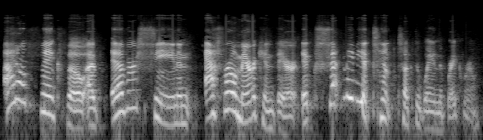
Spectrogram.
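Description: A woman's voice: mid-range voice, wildly swooping pitch, measured pace, hardly any pauses, a bit bright, lo-fi sound, a little hiss or hum. A woman playing an earnest, forward church organizer in an online play reading over a video call. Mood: friendly, forward. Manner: eager, proselytizing. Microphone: video call microphone.

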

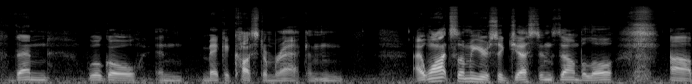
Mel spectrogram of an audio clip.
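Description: Man, 30s, outdoors vlogger, low voice, handheld phone, rambling with ums, faint outdoor ambience. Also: a bit bright, slight background noise. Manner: rambling, many ums and restarts, chatty to viewers. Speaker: outdoors channel host. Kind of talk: casual vlog walkaround. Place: outdoors on snowy frozen lake. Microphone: phone at arm's length.

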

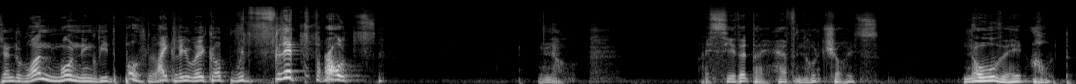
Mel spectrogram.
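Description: A man performs a reverend's reluctant henchman in a period audio drama. His voice is husky and slow, with grave, formal wording and an anguished, subservient air. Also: mid-range voice, exaggerated voice.

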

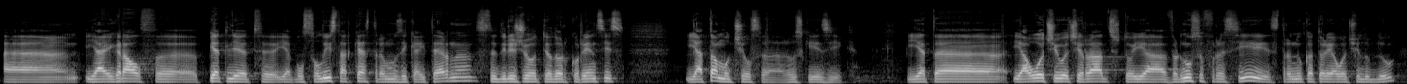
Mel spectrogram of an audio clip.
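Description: A man in his thirties from Portugal, a native Portuguese speaker, answering interview questions in halting second-language speech with a Portuguese accent and a cheerful manner. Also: medium pitch, fairly even intonation, a little mellow. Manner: halting, broken grammar, cheerful. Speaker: guest musician. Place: television studio, indoors.

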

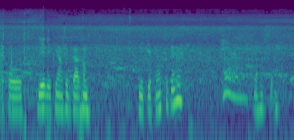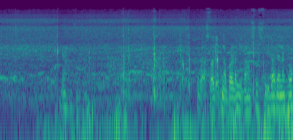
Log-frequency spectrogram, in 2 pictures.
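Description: A middle-aged man talks to viewers through a phone held at arm's length as he walks a hill trail outdoors, pointing things out as he goes. His voice sits at a middle pitch, and loud outdoor noise runs under him the whole time. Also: fairly even intonation, measured pace, long pauses. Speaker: family vlogger. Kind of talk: walking tour commentary. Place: outdoor hillside trail near a waterfall. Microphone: handheld phone at arm's length.

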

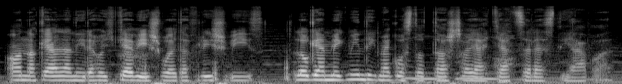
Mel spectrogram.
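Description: A woman narrator reading a scripted fairy tale for an animated story. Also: mid-range voice, music in the background.

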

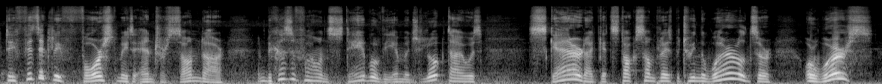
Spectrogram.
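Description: A man's voice: on the high side, big pitch swings, moderate pace, a bit bright, a little hiss or hum, pitched above the performer's own voice. A man voicing a smug, serious young filly pony who explains things matter-of-factly in a story reading. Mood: explanatory.

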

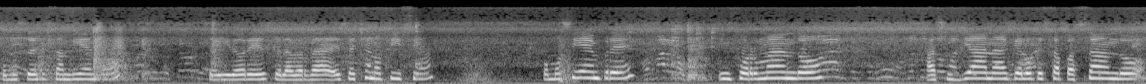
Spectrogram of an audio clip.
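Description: A woman's voice: high voice, flat delivery, a little slow, pauses often. A woman with a Peruvian Spanish accent reporting live from a house fire. She uses many fillers and repeats herself, recorded on a handheld phone. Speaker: local news reporter. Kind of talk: on-the-spot news report. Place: outdoors at a house fire scene. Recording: loud background noise.

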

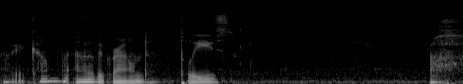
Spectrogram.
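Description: A young adult man rambling softly and casually in a quiet, sleepy murmur as he plays a game, in an ASMR style. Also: deep voice, expressive, takes it slowly. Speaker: audio roleplay creator. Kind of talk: soft casual rambling while gaming, ASMR sleep aid. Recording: faint background noise.

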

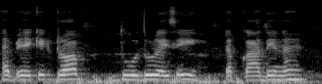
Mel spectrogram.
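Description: A woman calmly explaining each step of a cake recipe in a home kitchen, speaking to a camera over the counter. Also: mid-range voice, normal speed, noisy background. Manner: calm step-by-step instructions. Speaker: home baker. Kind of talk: cooking tutorial narration.

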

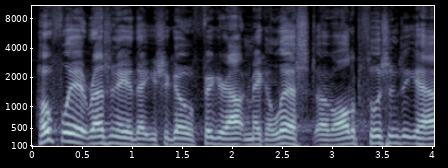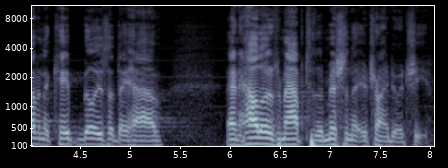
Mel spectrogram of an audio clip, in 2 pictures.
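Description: A man's voice: medium pitch, quick pace. A man giving a conference talk as a presenter, conversational with many fillers and restarts. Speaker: conference presenter, security architect. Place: large conference hall. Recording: reverberant hall.

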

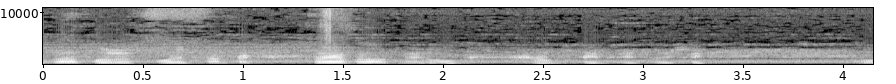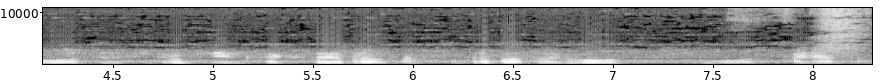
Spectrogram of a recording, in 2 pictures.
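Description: A man's voice: low-pitched, flat delivery, normal speed, a little mellow. A man heard over a radio transmission, making casual amateur radio contact in polite, short choppy phrases. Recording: narrow-band noisy radio speaker playback.

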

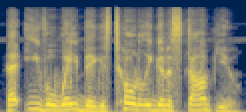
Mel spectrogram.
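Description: A man's voice: high voice, a little fast, dry recording. A man voicing a tough, sarcastic older teenage guy in a video game cutscene, sardonic and dismissive.

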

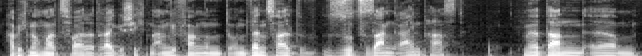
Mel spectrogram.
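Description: A man with a slightly low voice talks casually as an interview guest. He is laid-back and colloquial, playing himself down as he speaks. The handheld microphone is held close in a small indoor room. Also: little pitch movement, normal speed, fairly bright tone. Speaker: musician guest.

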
